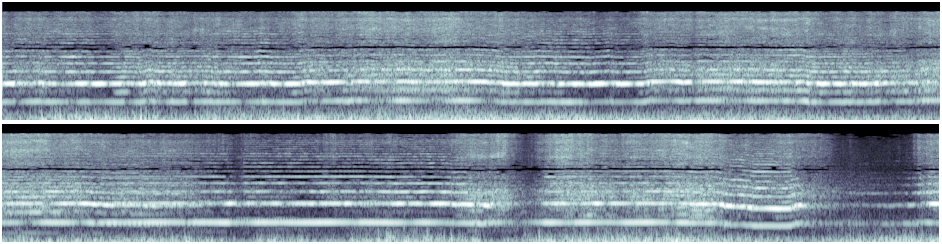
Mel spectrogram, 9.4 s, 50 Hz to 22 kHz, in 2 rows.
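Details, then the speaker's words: Bicycle disc brake held under light, rising pressure to heat the rotor: loud steady squeal near 650 Hz wavers, changes pitch and fades as the brake gets hot. "hear the squealing actually starting to go away now. Getting quieter."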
